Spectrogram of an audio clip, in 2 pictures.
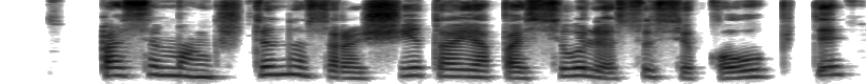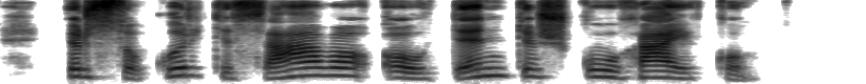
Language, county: Lithuanian, Panevėžys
